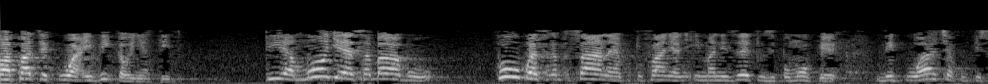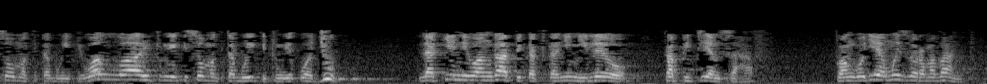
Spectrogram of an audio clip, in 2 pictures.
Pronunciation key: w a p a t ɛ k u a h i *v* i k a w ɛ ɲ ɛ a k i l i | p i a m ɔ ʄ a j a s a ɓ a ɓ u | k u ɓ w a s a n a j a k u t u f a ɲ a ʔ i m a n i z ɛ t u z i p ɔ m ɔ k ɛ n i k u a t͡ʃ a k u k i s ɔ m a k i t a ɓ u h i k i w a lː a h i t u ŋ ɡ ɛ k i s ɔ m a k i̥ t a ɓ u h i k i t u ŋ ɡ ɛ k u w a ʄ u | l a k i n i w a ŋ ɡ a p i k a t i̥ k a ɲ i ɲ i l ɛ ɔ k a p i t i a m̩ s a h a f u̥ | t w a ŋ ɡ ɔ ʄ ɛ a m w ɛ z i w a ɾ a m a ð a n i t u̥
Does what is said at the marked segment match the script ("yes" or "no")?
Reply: no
